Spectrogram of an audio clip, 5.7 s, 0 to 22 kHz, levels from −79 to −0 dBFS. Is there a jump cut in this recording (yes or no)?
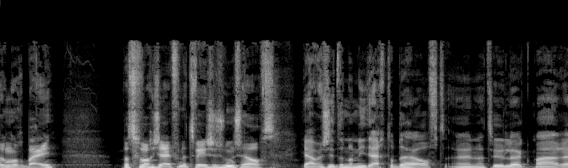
no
